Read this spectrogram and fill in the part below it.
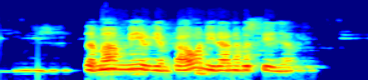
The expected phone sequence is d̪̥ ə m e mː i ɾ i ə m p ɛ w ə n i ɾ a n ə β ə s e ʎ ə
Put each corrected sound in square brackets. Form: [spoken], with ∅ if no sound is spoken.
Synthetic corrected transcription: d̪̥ ə m [a] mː i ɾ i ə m p [a] w ə n i ɾ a n ə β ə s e ʎ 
